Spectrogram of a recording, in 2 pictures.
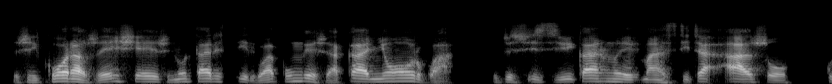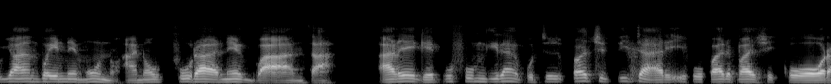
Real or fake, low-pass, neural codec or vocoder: fake; 7.2 kHz; codec, 16 kHz, 0.8 kbps, ZipCodec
